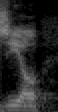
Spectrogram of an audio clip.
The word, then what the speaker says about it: Zeel: I think I'm going to get her a Zeal massage.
